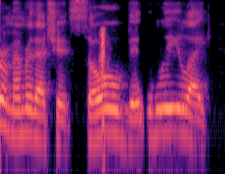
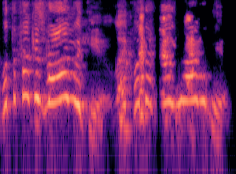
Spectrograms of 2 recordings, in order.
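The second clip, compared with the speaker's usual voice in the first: exasperated shout; 5 dB louder than usual. Retold or imitated. Exasperated retort to brother's mother.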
